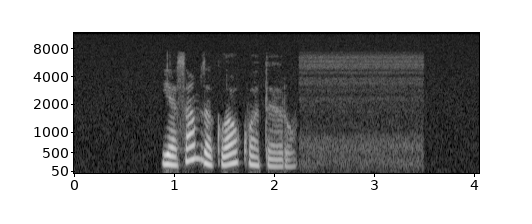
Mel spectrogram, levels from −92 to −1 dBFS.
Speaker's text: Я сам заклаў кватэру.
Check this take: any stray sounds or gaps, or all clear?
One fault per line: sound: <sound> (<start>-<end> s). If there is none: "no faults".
no faults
